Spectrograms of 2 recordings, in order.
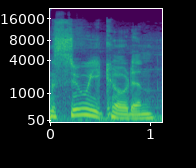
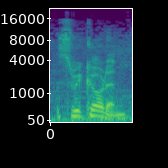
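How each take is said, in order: First: The first part is split into two syllables. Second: The first part is said as one syllable. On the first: "I'm not saying Suikoden" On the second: "it's more like a single syllable, not two"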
